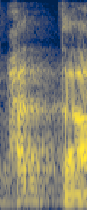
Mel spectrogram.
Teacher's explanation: তা এর উপরে কারা জবর আসার কারণে এক আলিফ টান হবে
